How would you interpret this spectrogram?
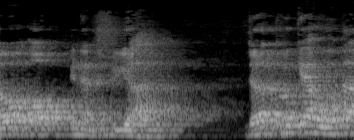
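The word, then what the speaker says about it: inertia: इसी को हम इंग्लिश में इनर्शिया बोलते हैं। जड़त्व को क्या कहते हैं? इनर्शिया। टी साइलेंट है यहाँ पर, इंटीरियर मत पढ़ लीजिएगा, इनर्शिया बोलते हैं।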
